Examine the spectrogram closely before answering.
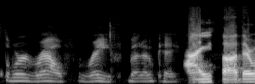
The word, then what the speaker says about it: Ralph: but they pronounce it Rafe.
